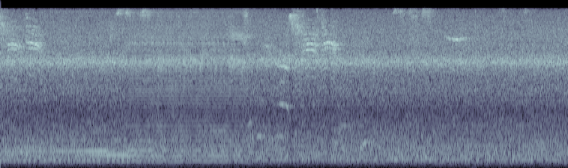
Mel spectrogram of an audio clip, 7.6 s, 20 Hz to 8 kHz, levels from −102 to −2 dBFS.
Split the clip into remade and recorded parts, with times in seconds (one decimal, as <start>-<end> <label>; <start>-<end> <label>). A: 0.0-1.7 recorded; 1.7-3.3 remade; 3.3-7.6 recorded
